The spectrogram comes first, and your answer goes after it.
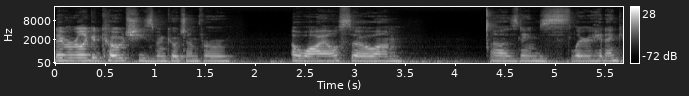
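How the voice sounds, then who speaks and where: In a Texan accent, a woman speaks fairly quickly at a fairly low pitch, somewhat breathy and flat in intonation, with long, frequent pauses and audible room echo. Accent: Texan American. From Texas (Austin area). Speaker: strength and conditioning coach. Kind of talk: interview.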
